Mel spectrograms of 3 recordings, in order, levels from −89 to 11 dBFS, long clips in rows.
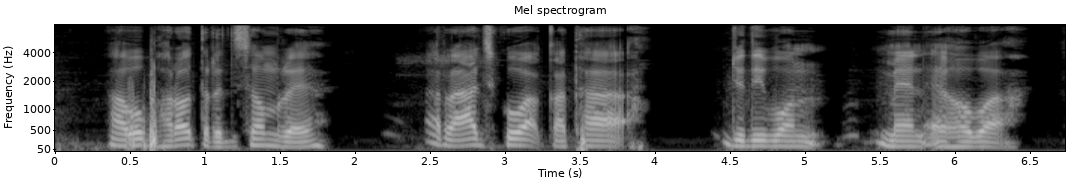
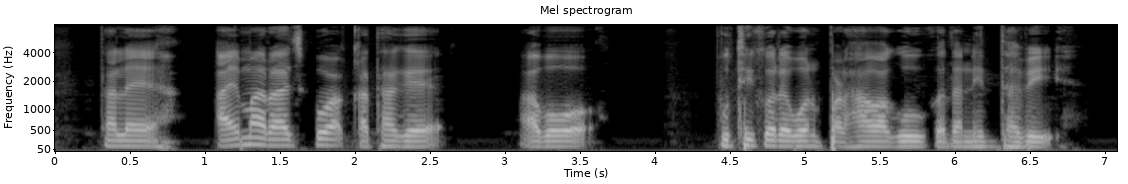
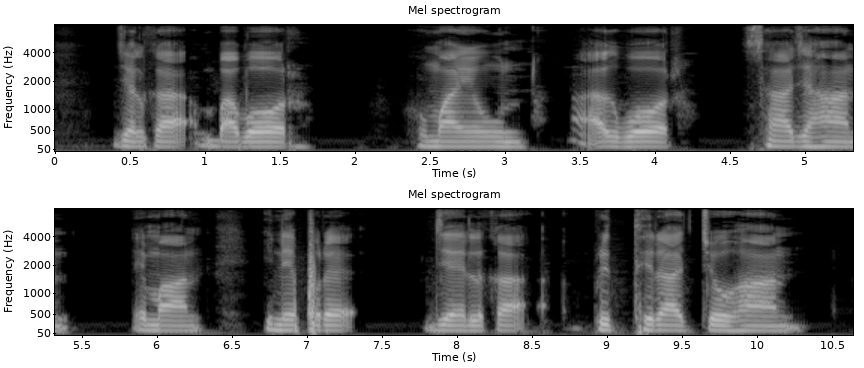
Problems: background sounds at intervals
